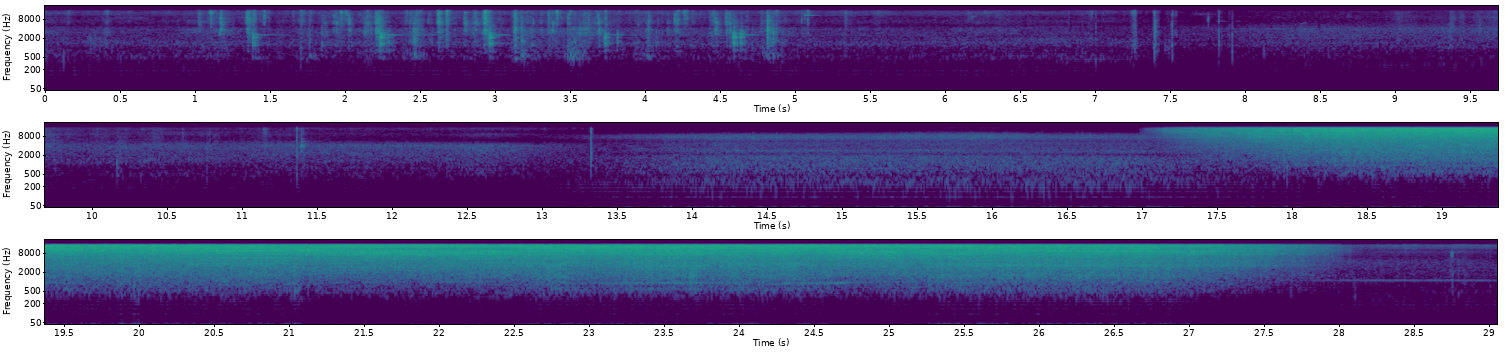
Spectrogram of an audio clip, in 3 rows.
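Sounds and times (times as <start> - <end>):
angle grinder grinding steel: 17.8 - 28.1.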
